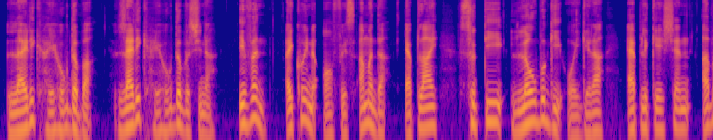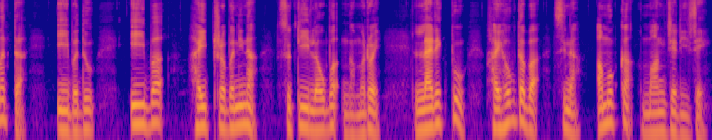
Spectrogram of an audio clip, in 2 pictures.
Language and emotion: Manipuri, neutral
